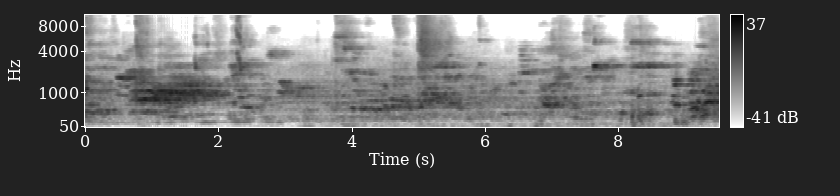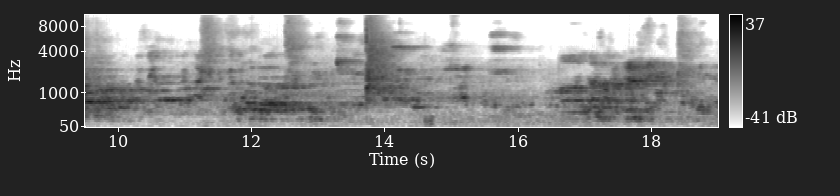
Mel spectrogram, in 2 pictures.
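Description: Badminton rackets strike a shuttlecock in an echoing hall.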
